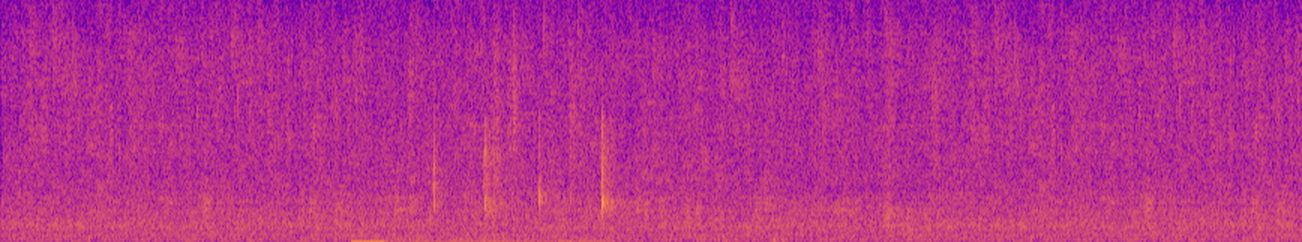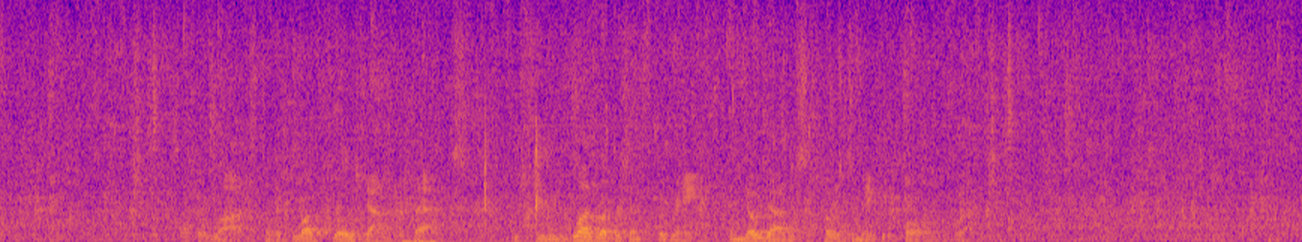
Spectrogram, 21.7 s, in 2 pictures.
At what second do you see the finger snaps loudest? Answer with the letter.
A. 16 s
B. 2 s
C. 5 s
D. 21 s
C.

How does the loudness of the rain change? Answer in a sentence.
The volume of the rain stays about the same.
